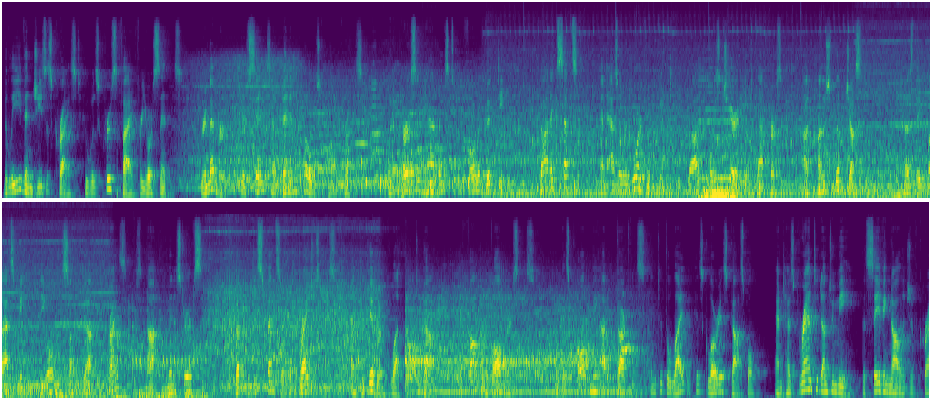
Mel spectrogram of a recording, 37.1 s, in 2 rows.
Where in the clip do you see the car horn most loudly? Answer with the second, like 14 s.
14 s.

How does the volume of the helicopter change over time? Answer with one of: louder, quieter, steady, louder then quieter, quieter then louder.
steady.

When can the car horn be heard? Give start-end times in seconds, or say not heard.
6.9-8.8, 13.9-14.7, 30.8-31.6.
